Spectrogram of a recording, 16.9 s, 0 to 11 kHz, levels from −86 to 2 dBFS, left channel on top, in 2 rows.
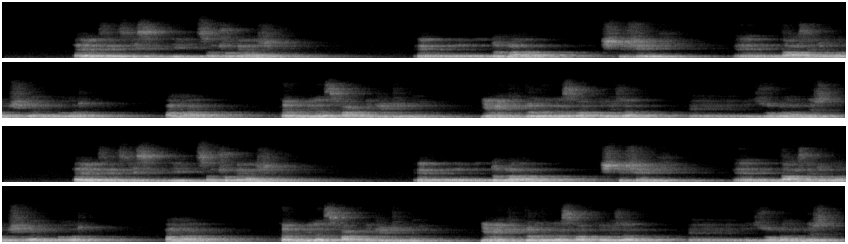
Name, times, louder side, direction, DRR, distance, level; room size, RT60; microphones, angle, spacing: voice 1, 0.7-2.7 4.1-5.4 6.0-6.6 7.3-9.2 10.1-10.4 11.2-12.6 13.2-14.8 15.3-16.6, right 1 dB, 50° right, -7 dB, 0.5 m, -27 dB
2.9 x 2.7 x 3.6 m, 1.5 s
head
